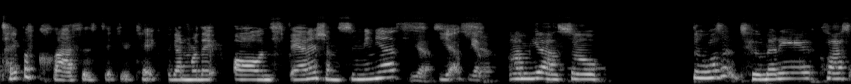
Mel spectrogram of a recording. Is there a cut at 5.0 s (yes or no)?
yes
